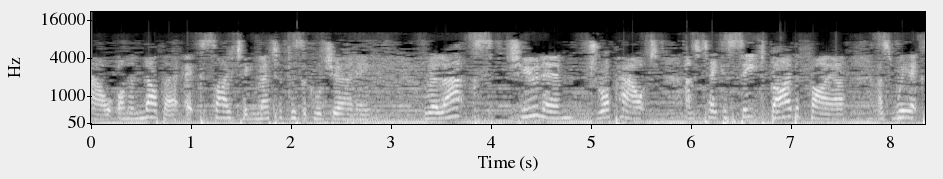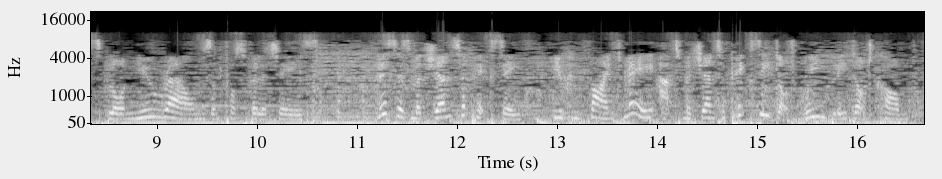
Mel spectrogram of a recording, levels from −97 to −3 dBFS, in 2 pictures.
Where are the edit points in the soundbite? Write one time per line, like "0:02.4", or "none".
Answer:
0:12.2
